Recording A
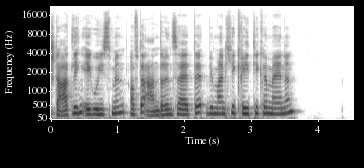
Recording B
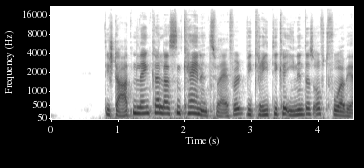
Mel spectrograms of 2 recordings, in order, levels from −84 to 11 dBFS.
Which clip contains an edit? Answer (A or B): B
